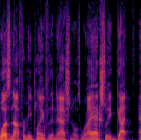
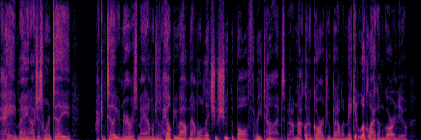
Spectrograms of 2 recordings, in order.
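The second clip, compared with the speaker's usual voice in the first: put-on heavy rural accent, laid on thick; 4 dB quieter than usual. Retelling what an opposing player he once guarded told him, thick country accent. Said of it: "He has this thick country accent".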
